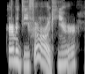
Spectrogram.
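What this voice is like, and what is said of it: Imitates Kermit the Frog's voice. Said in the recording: “best Kermit the Frog impression ... Kermit the Frog. Yeah, that's crazy ... that's pretty good”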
